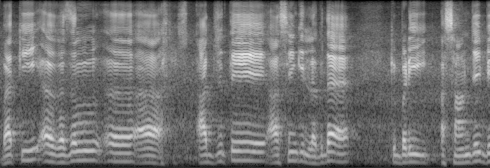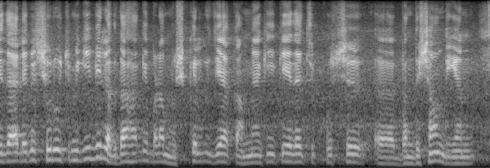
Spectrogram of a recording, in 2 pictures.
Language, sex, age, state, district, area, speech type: Dogri, male, 45-60, Jammu and Kashmir, Jammu, urban, spontaneous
